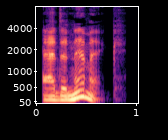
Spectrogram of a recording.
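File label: "adynamic", British English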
